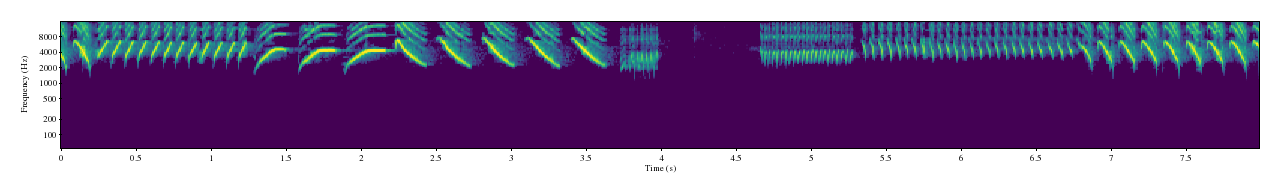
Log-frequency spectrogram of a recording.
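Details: Canary song in tours: a rapid run of falling notes, then rising hooked whistles, sweeping slurs, and a buzzy trill. A short silence follows, then another fast series of descending notes.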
